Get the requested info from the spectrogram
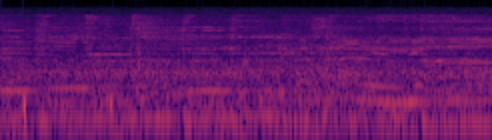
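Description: Background music with held notes, and a sharp click just after the start.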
